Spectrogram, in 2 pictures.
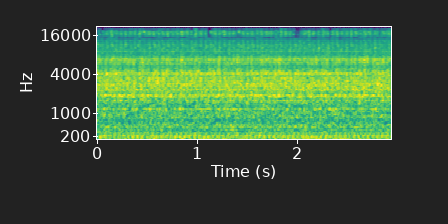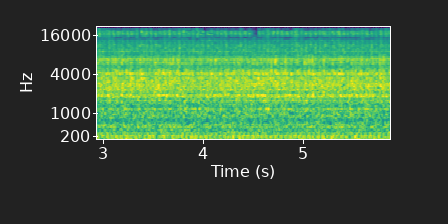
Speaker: Normal water pump sound after replacement.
